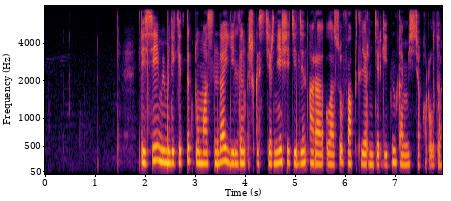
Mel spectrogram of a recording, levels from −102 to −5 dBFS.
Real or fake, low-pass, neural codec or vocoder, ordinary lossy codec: real; 7.2 kHz; none; none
